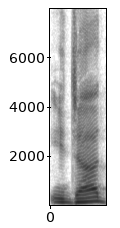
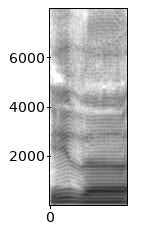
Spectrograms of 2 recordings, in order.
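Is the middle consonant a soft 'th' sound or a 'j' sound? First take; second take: j sound; th sound. First: The middle consonant is a 'j' sound. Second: The middle consonant is a soft voiced 'th'. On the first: The speaker calls it wrong. "তখন দুই অক্ষরে জিমে রূপান্তরিত হবে" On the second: The speaker calls it right. "সেখানে দাল অক্ষর"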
